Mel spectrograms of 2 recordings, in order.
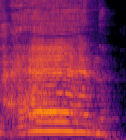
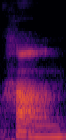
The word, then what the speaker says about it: Han: Isn't there Bigger Han as well?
